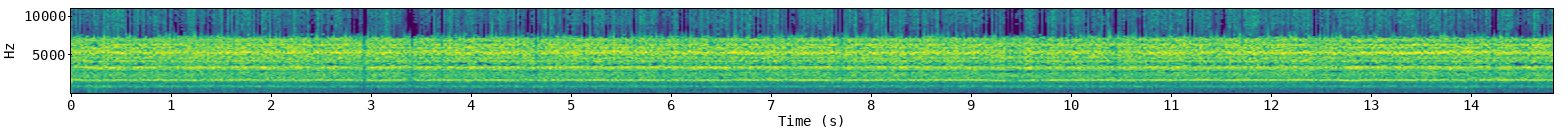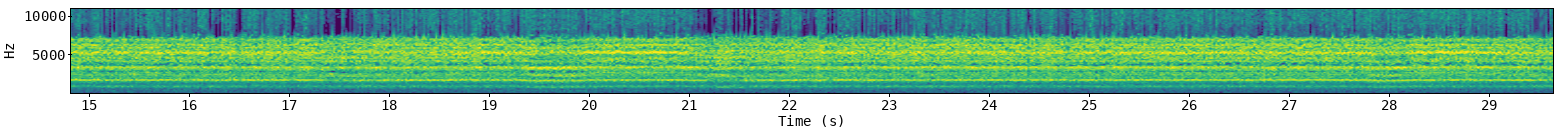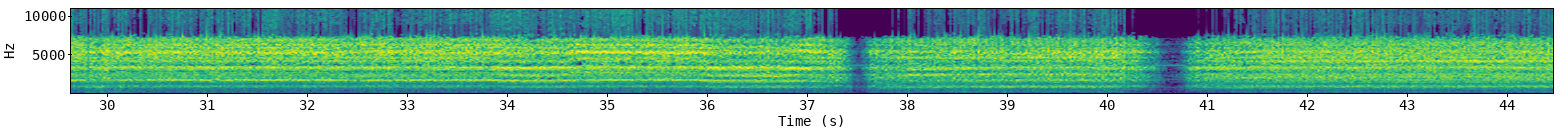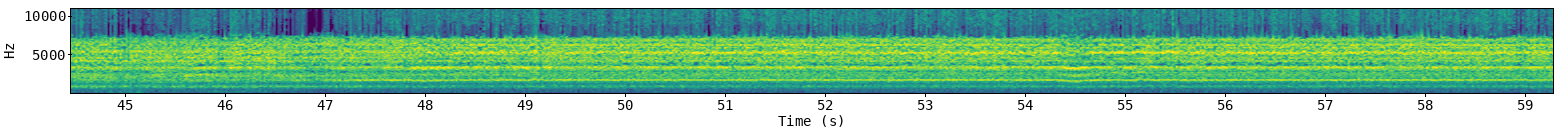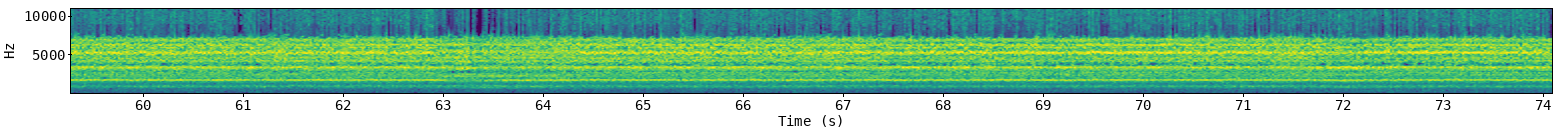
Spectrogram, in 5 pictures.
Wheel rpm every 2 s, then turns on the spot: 230, 230, 230, 230, 230, 230, 230, 230, 230, 230, 230, 230, 230, 230, 230, 230, 230, 230, 170, 190, 140, 210, 210, 230, 230, 230, 240, 230, 230, 230, 230, 230, 230, 230, 230, 230, 230.
none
